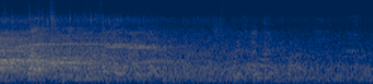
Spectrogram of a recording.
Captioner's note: cheering and applauding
